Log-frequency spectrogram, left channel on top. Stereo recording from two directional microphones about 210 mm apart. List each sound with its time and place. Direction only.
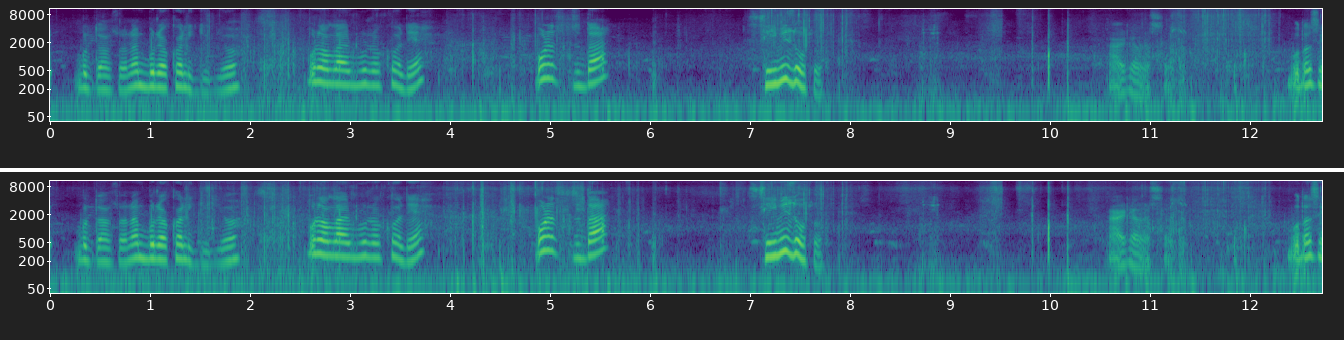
0.3 s speech: 5° right (ahead or behind)
1.4 s speech: 30° right (ahead or behind)
2.6 s speech: 15° right (ahead or behind)
3.4 s clip-clop: 15° right (ahead or behind)
4.9 s speech: 10° right (ahead or behind)
7.1 s speech: 10° right (ahead or behind)
7.7 s a sound: 25° left (ahead or behind)
9.7 s a sound: 20° right (ahead or behind)
10.6 s speech: 15° right (ahead or behind)
10.9 s speech: 35° right (ahead or behind)
11.4 s a sound: 25° left (ahead or behind)
12.4 s speech: 5° right (ahead or behind)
